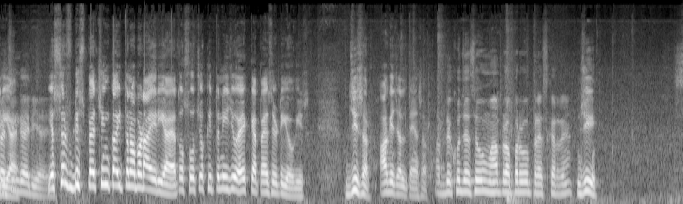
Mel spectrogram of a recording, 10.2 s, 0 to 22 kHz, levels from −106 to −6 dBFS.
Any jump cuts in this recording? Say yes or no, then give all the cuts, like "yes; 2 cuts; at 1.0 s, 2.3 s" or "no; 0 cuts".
no; 0 cuts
